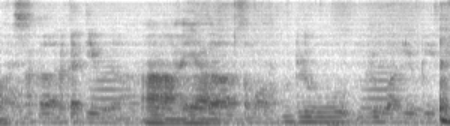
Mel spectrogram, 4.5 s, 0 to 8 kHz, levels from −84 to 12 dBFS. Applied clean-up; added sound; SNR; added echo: none; Brass instrument; 15 dB; reverberation time 1.7 s.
